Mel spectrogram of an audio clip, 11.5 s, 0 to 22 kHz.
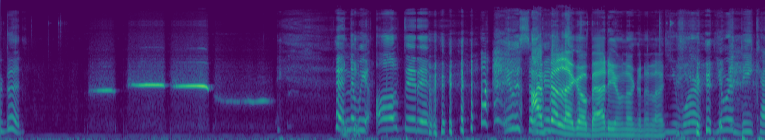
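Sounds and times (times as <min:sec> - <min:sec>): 
speech: 0:00.0 - 0:00.4, 0:05.0 - 0:11.4
faint low hum: 0:00.0 - 0:11.4
person whistling a short four-note tune: 0:01.4 - 0:04.1
laughter: 0:04.2 - 0:05.5, 0:06.2 - 0:09.4, 0:10.0 - 0:11.4.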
